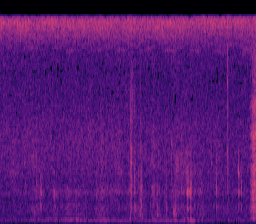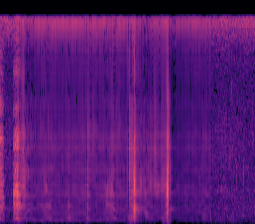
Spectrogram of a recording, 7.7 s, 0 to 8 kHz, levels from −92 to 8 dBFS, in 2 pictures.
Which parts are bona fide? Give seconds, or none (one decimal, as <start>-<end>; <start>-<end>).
0.0-4.1; 7.0-7.7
